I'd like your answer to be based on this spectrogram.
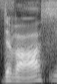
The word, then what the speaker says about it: DeVos: Fucking, how do you pronounce her last name? Betsy Davos? DeVos? – DeVos. – Yeah.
